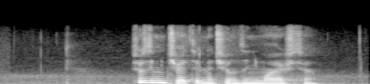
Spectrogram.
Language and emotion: Russian, neutral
